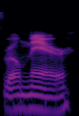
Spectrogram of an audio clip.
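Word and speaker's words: Rohmer: and it is Eric romer's tales of the Four Seasons box set so it is all four ask your French relatives how to pronounce his name but I'm pretty sure it's ROM yeah okay that makes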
